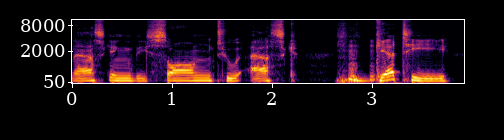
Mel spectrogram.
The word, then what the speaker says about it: Geddy: the song to ask getty which is spelled like gettysburg not getting gettysburgly yeah as we know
